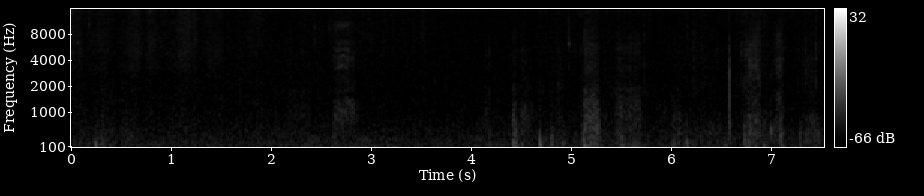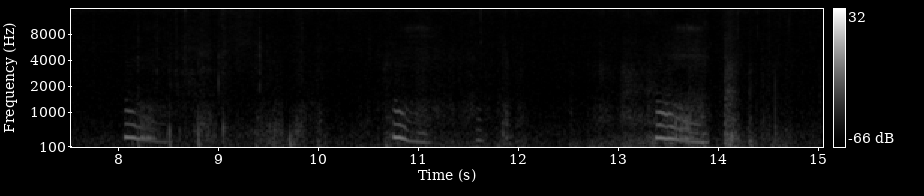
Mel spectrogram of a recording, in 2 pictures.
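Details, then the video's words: Luna, a female pet ferret with an ear tumor, sleeping in a cage in a bedroom: soft wheezy, squeaky breathing snores in three short bursts about two and a half seconds apart, quiet room background. "compilation of my ferret snoring"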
